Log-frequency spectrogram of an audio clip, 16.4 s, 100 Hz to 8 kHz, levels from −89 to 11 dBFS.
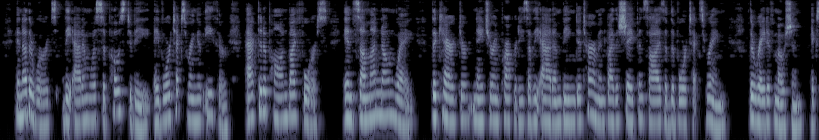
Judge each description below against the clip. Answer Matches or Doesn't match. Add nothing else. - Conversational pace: Matches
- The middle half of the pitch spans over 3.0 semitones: Doesn't match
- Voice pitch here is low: Doesn't match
